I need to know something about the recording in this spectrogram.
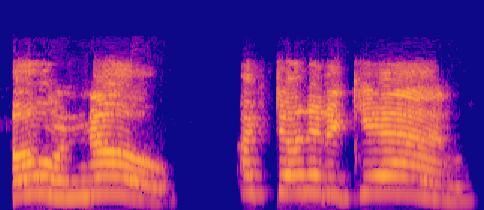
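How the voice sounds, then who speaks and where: A woman's voice: high-pitched, very slow, a bit bright, a little hiss or hum, heavily acted. A woman in a live radio play voicing a clumsy, simple, sweet young boy. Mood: sheepish. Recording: dull lo-fi streamed audio.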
